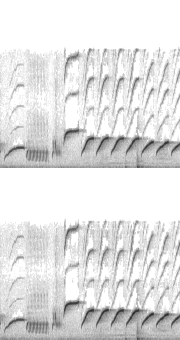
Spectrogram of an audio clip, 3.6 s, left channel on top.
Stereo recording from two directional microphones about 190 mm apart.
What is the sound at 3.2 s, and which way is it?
Car alarm, 55° left (ahead or behind).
